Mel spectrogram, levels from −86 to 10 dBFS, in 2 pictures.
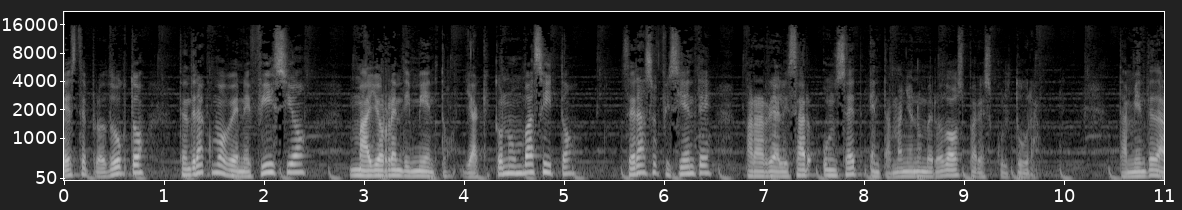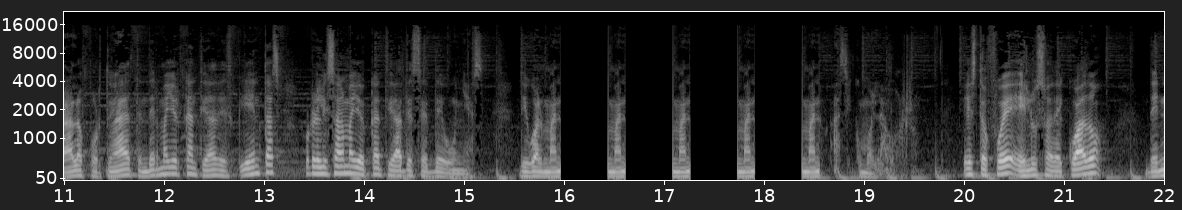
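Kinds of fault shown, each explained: Stutter with silent gaps: from 15.96 to 18.55 s the same short burst of about 168 ms plays four times, each followed by about 479 ms of dead digital silence, so it returns at a steady 647 ms pace. The likely cause is a stalled player or stream that replays its last buffered fragment at each retry and then runs empty. Whatever audio belonged in that stretch never plays.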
